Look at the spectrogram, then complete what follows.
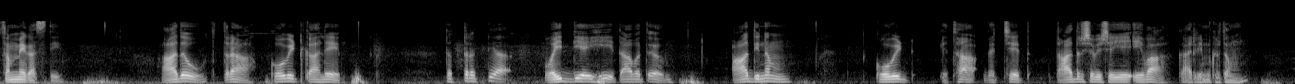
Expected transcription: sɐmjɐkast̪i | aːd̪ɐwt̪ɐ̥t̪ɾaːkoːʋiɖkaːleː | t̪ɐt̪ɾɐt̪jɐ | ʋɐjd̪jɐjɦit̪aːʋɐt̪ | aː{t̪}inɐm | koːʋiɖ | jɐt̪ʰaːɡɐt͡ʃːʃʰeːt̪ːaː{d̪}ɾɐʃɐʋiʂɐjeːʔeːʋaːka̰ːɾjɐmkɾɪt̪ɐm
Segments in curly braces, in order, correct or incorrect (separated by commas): incorrect, correct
